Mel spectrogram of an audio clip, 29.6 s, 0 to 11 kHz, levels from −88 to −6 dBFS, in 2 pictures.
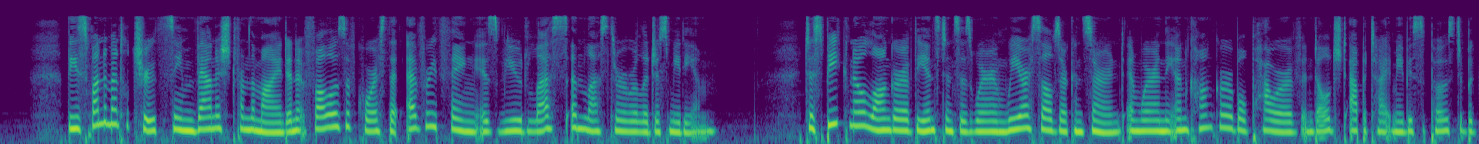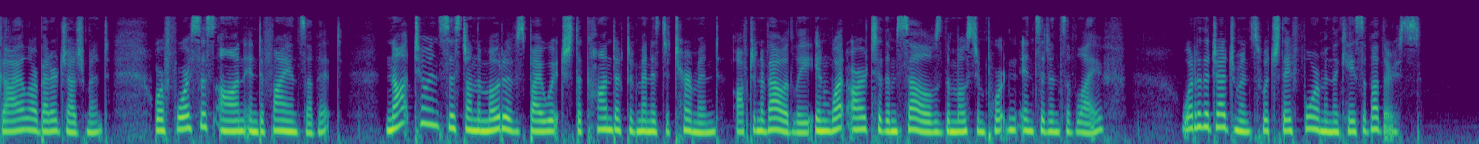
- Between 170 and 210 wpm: Yes, average, 200 wpm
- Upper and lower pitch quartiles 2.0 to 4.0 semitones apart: Yes, average, 3.1 semitones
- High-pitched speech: Yes, high, 210 Hz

